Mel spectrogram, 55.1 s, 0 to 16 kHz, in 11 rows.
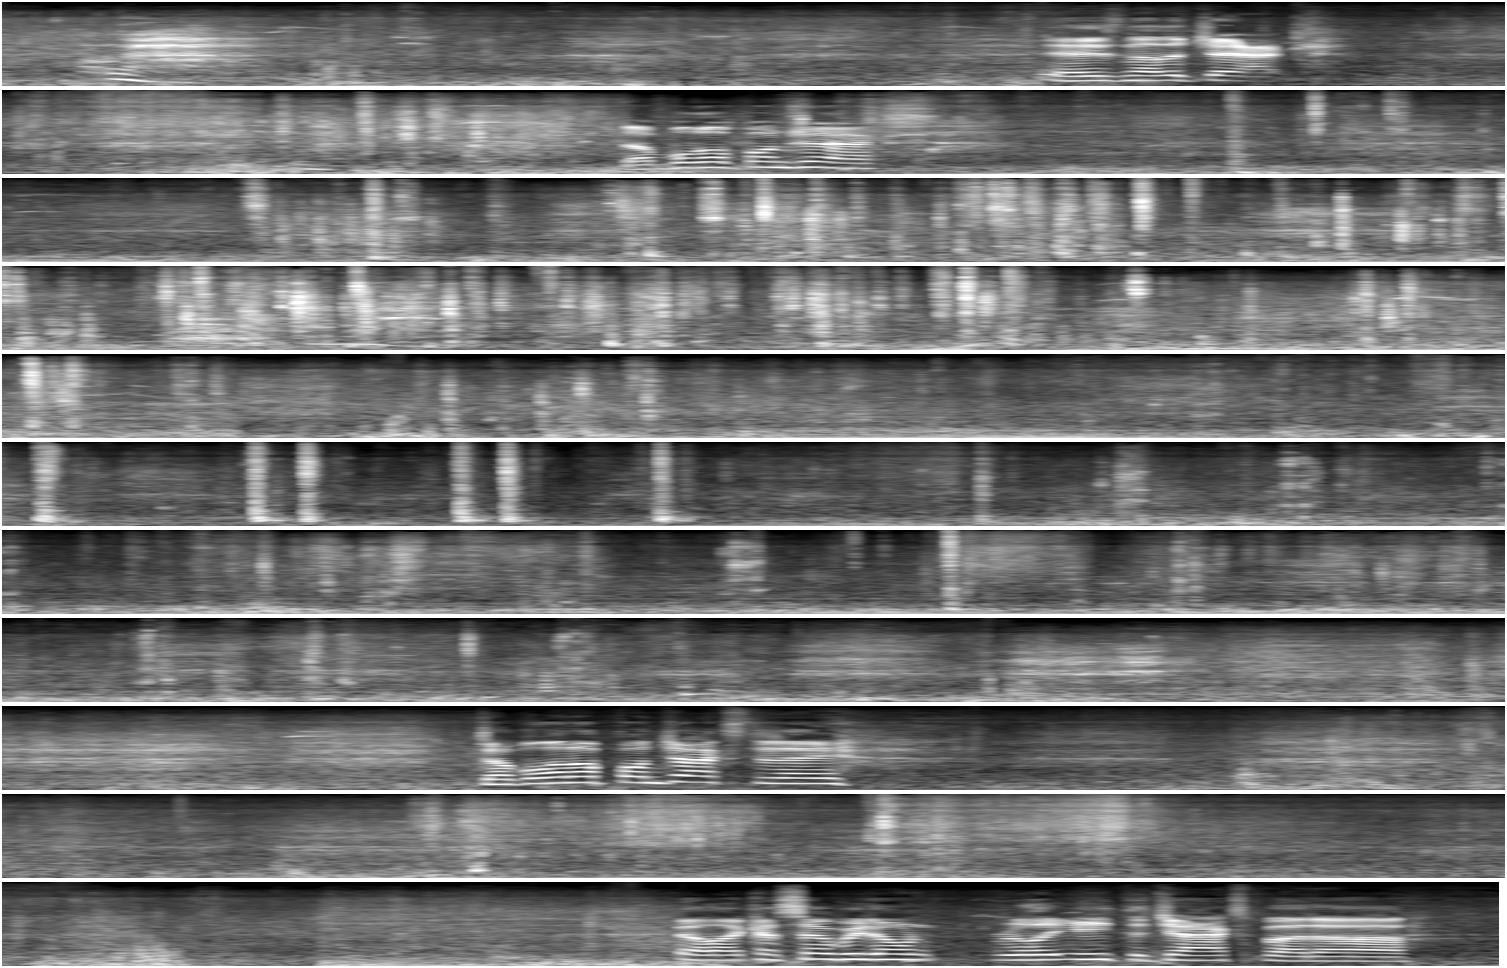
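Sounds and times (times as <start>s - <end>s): wind buffeting microphone: 0.0s - 55.0s
fish and gear knocking on deck: 25.1s - 27.4s.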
